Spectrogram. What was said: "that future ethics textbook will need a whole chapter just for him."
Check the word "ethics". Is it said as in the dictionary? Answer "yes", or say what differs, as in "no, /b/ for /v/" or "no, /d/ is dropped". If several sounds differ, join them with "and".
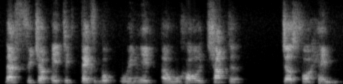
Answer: no, /t/ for /θ/ and /s/ is dropped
